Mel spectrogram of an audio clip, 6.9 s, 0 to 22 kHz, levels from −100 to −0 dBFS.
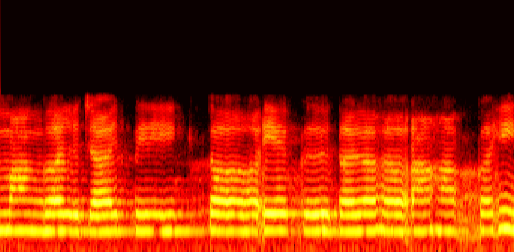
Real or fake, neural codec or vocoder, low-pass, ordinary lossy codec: fake; codec, 24 kHz, 6 kbps, HILCodec; 5.4 kHz; none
